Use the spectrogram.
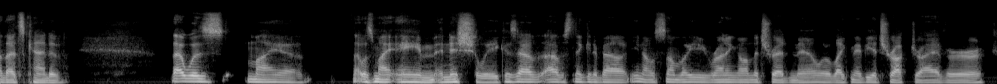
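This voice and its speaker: Male interview guest, low-pitched and dry-sounding, casual, feeling his way thoughtfully through each point. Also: dry recording. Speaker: audio drama creator and guest.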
